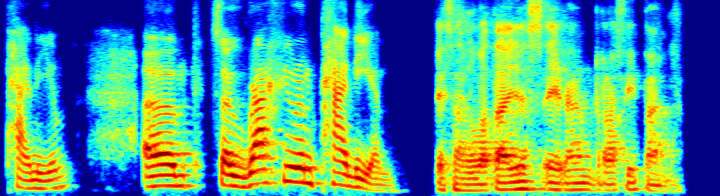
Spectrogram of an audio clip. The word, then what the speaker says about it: Panium: Raphia and Panium, or Panium, depending, I say Panium, but I agree with you. It's the proper way to say it, Panium.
